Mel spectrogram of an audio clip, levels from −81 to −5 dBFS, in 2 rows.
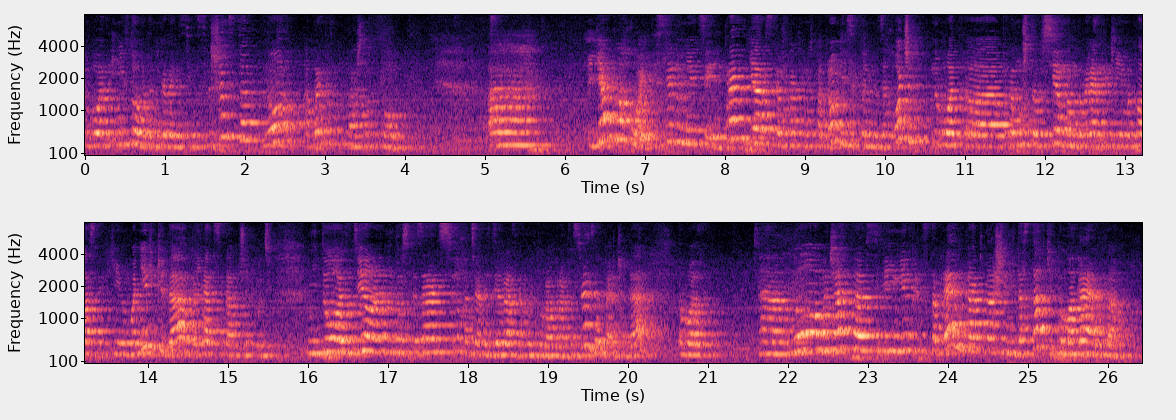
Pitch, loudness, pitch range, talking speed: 260 Hz, -21 LUFS, 240-300 Hz, 165 wpm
